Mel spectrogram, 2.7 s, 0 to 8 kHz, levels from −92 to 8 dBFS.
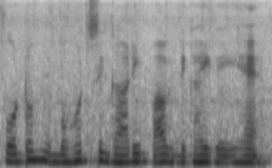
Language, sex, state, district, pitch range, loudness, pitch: Hindi, male, Arunachal Pradesh, Lower Dibang Valley, 120-140 Hz, -15 LUFS, 125 Hz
